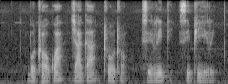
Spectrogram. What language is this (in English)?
Tswana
